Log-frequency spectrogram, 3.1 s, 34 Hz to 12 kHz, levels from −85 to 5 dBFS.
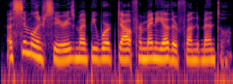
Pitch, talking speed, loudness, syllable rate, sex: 200 Hz, 210 wpm, -17 LUFS, 6.9 syllables/s, female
